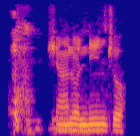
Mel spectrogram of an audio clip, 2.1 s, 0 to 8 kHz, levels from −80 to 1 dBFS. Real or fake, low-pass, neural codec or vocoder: real; 7.2 kHz; none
